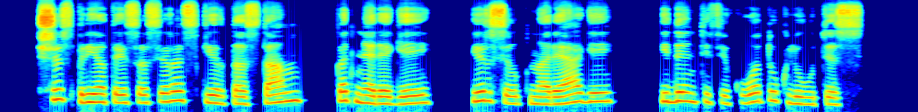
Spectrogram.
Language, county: Lithuanian, Kaunas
